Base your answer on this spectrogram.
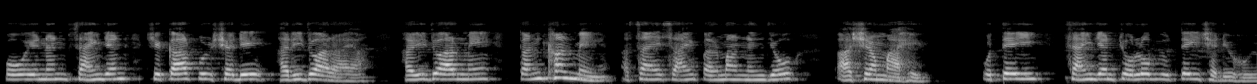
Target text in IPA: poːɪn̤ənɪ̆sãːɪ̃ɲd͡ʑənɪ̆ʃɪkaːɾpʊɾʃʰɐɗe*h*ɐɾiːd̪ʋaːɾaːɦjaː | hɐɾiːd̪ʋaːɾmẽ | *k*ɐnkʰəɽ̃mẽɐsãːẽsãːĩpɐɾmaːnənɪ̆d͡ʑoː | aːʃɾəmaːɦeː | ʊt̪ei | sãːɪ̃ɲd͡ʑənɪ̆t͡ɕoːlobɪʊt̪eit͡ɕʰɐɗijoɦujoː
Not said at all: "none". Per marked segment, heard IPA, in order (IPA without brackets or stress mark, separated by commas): h, k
